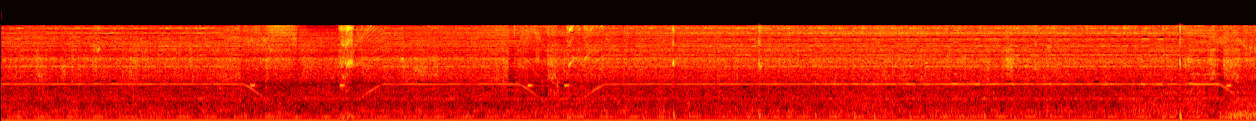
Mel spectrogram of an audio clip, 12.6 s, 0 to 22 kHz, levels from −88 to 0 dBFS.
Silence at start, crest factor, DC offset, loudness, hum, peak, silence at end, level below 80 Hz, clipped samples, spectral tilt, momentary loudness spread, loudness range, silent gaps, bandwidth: 0 s; 26 dB; 0.3%; -23 LUFS; none; -2 dBFS; 0 s; -60 dBFS; under 0.1%; 2 dB/octave; 6 LU; 1 LU; none; 10 kHz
